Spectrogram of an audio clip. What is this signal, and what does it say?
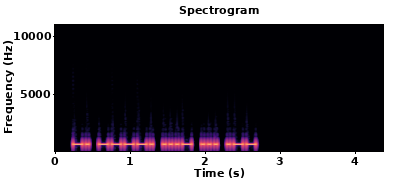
Morse code, heard as a keyed tone, about 27 wpm, 700 Hz. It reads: N9VSW
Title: USA Call Signs - 5 Characters - Repeated 2x - 28wpm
